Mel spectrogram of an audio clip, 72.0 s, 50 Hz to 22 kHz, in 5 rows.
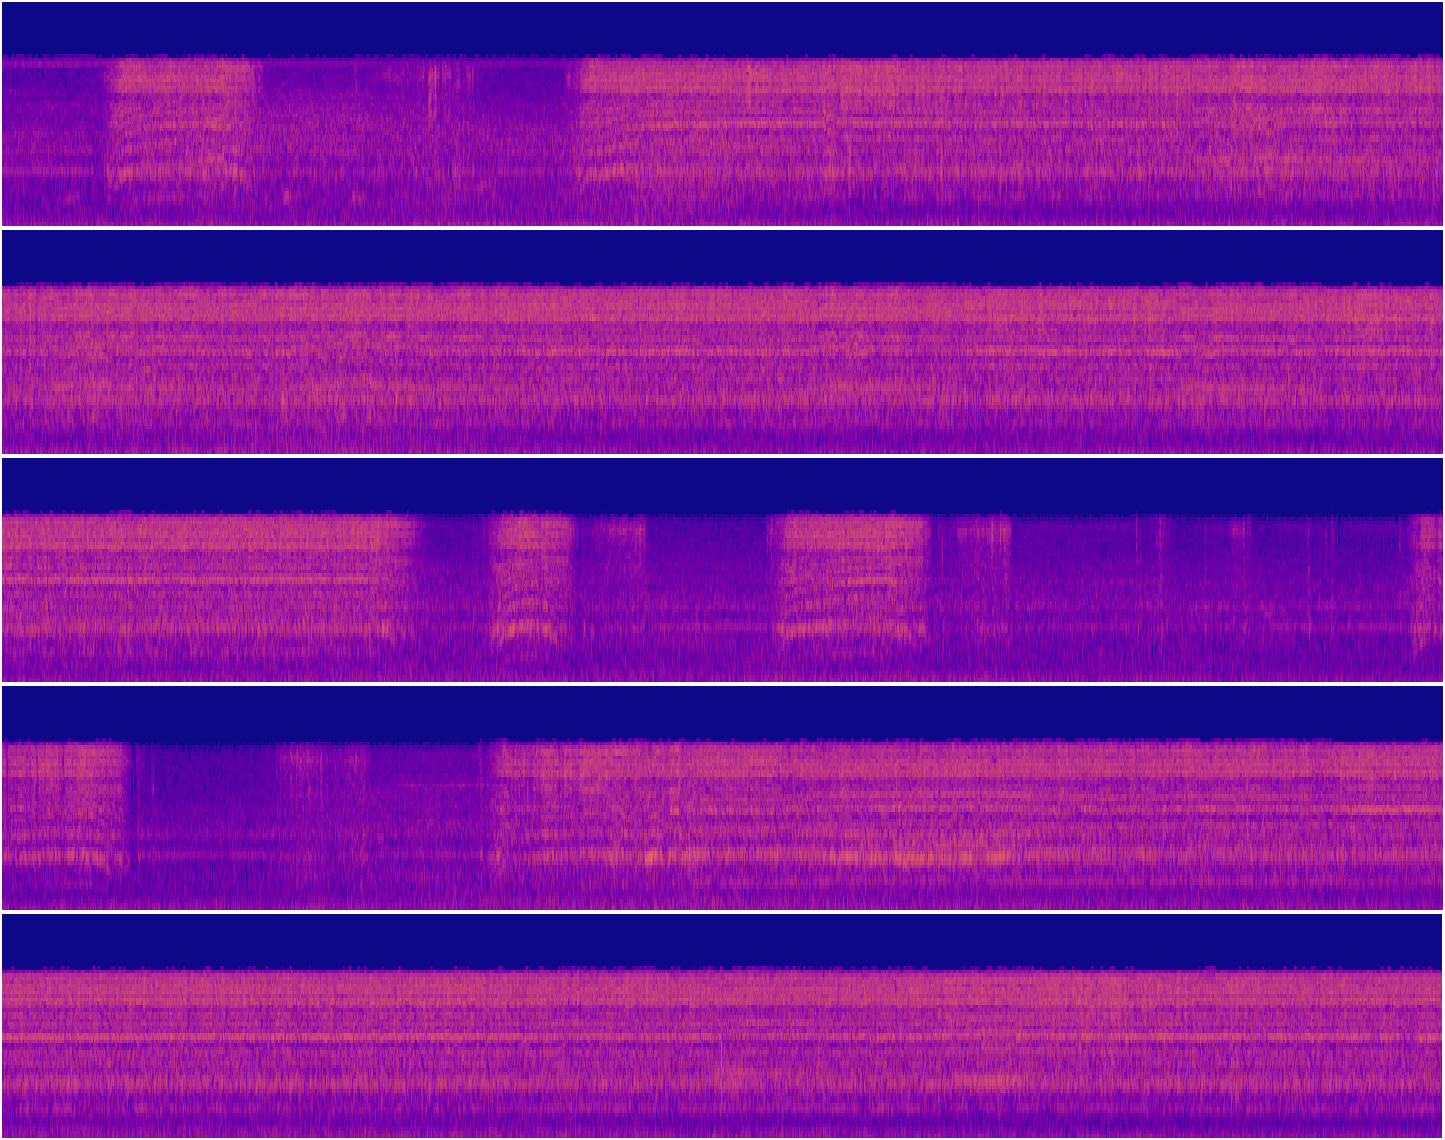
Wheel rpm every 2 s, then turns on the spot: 60, 40, 30, 150, 160, 160, 160, 160, 160, 160, 160, 160, 160, 160, 160, 160, 80, 20, 70, 10, 0, 60, 30, 10, 110, 150, 150, 150, 150, 160, 160, 160, 160, 160, 160, 160.
2-4 34-36 38-40 44-46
